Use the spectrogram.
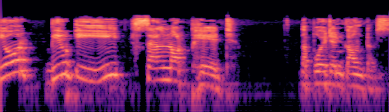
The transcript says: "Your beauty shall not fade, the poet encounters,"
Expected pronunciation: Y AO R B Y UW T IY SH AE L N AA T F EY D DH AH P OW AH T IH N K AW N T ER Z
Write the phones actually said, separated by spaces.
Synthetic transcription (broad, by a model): Y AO R B Y UW T IY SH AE L N AA T P EY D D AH P OW AH T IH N K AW N T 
